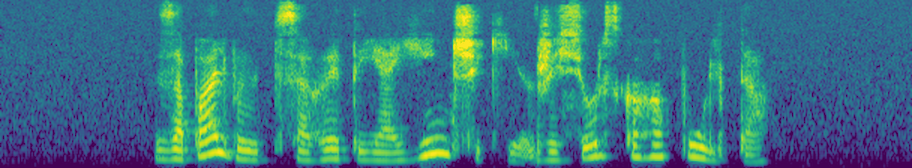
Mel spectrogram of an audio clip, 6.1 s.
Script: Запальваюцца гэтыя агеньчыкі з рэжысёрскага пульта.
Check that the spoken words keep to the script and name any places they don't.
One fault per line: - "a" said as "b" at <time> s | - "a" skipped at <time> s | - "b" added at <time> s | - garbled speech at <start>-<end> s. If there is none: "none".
- "з" skipped at 3.4 s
